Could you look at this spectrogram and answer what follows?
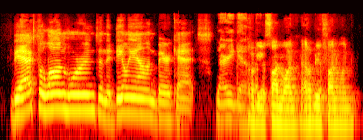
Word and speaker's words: De Leon: look at it and if you pronounce it De Leon, you're not wrong. But if you're from that little patch of Texas, a lot of people call it De Leon.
